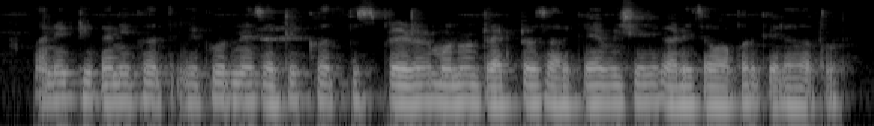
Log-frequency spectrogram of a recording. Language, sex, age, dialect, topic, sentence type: Marathi, male, 31-35, Standard Marathi, agriculture, statement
